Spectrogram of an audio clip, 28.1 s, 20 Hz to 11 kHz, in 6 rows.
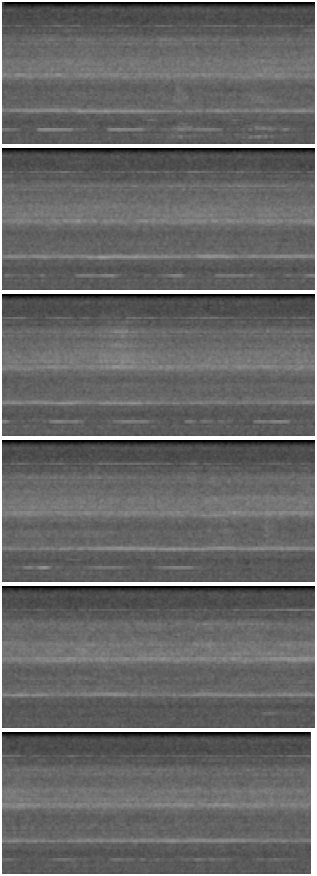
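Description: Steady jet whine and rumble of a parked airliner at the gate. Over it, a warning beeper from the ground equipment sounds a little more than once a second, stops about 17 seconds in and starts again about 6 seconds later.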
